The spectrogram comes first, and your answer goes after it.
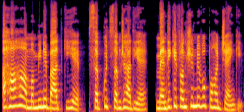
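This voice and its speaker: A woman voicing an anxious, complaining young bride-to-be in an animated cartoon story. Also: a little high, fairly quick, dry recording, close to an everyday voice. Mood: polite, uneasy. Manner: fretful, complaining.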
